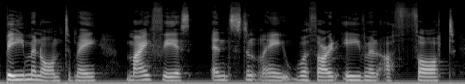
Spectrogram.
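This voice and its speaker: A young Northern Irish woman hosting her own podcast, chatting casually and telling animated stories. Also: fairly low pitch, a little slow, slight background noise. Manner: chatty, animated storytelling with swearing. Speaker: podcast host. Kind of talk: casual solo chat.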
